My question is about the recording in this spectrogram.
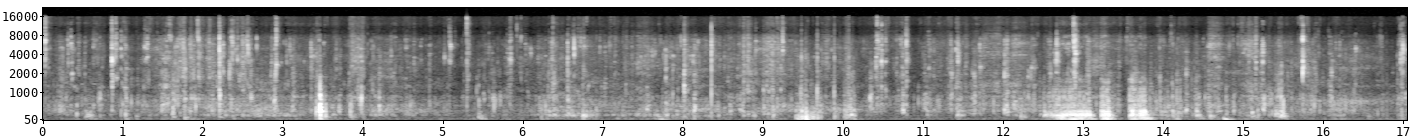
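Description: Faint close-up chewing of sushi rolls: soft wet mouth clicks and smacks, with a louder stretch of chewing near the end.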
